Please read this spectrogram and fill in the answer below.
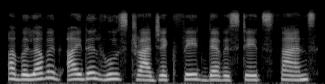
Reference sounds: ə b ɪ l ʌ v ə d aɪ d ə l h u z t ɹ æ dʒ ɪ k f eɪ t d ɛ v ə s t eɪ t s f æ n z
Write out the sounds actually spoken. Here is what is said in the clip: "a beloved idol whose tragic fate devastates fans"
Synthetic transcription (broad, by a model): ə b ɪ l ʌ v ə d aɪ d ə l h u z t ɹ æ dʒ ɪ k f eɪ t d ɛ v ə s t eɪ t s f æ n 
